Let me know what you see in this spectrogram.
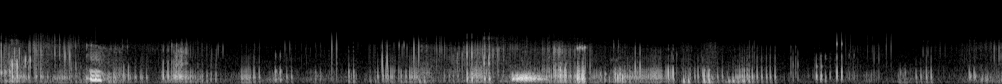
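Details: Loud, continuous bubbling and gurgling rumbles with irregular bursts from Cream Puff Cookie: stomach growling (borborygmi).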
